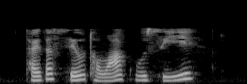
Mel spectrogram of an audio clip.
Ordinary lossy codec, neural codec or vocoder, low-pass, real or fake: MP3, 24 kbps; none; 5.4 kHz; real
